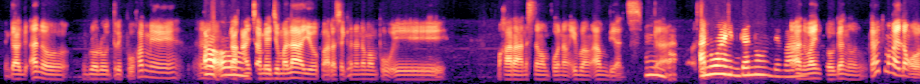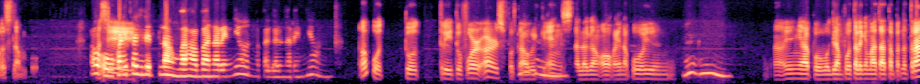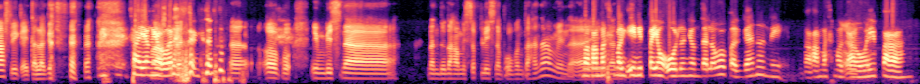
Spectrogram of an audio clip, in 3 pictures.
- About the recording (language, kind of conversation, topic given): Filipino, unstructured, Ano ang pinakamahalagang bagay sa isang relasyon para sa iyo?
- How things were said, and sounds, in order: static; tapping; distorted speech; other background noise; laughing while speaking: "'pag gano'n"; laugh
